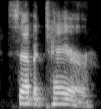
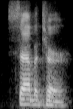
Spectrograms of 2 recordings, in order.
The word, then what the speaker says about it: Sabater: Yeah, and in Spain they actually pronounce it Sabater, like Tair, Sabater. But I guess he's kind of maybe shortened it a little bit, because he definitely said to me Sabater.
